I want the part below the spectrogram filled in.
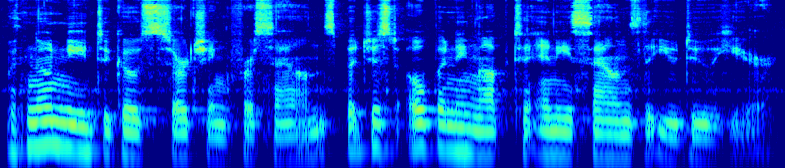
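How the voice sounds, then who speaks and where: A man leading a guided meditation, speaking gently and in a measured way with pauses between short phrases. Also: fairly low pitch, creaky. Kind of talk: guided meditation, calm instruction.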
